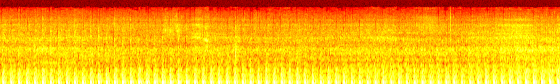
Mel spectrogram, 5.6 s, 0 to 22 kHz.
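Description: A Romet Router RM 125 motorcycle engine idles close by in a steady, fast, even thumping rhythm with a clattery valve tick, running alone without any talk.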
